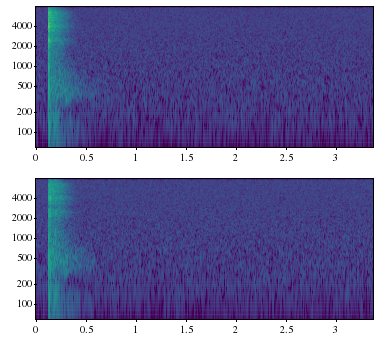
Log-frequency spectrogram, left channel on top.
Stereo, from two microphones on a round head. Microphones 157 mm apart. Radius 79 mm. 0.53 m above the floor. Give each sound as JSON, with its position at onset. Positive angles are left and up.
{"t": 0.1, "sound": "a finger snap", "side_deg": 65, "distance_m": 1.5}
